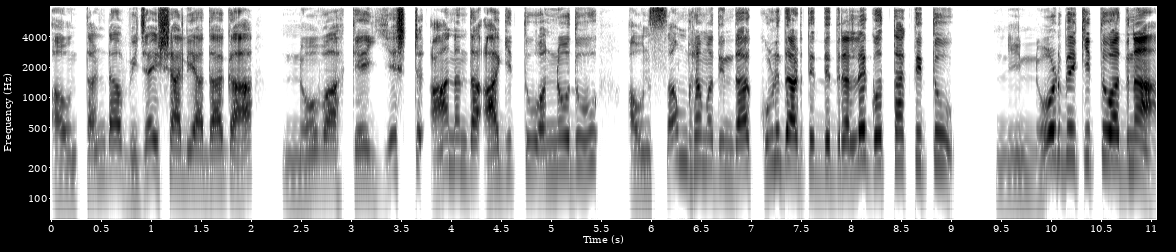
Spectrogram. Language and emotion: Kannada, happy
